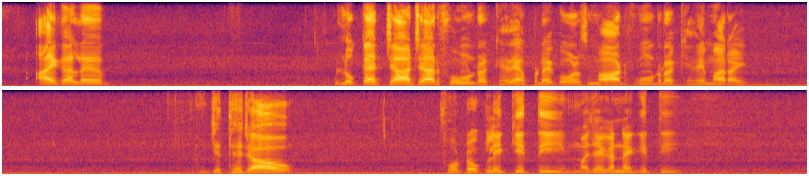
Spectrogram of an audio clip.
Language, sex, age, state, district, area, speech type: Dogri, male, 30-45, Jammu and Kashmir, Samba, rural, spontaneous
